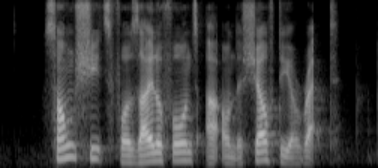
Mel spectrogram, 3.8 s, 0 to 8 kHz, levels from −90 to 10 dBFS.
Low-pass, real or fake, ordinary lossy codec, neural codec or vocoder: none; fake; none; codec, 16 kHz, 0.9 kbps, LongCat-Audio-Codec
